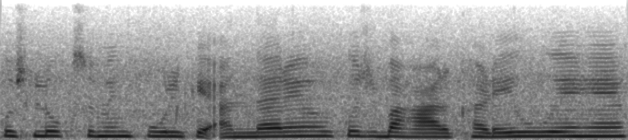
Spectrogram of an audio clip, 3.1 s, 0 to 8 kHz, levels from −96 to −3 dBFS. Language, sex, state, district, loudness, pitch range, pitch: Hindi, female, Chhattisgarh, Raigarh, -16 LUFS, 225-255 Hz, 245 Hz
